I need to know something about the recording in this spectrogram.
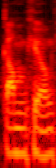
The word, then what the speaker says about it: Kam Heong: dish it is called kamam hyong chicken so kamong it is uh two Chinese word pronounced in Cantonese which means go golden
